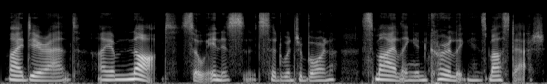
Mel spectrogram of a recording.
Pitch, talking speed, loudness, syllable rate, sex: 200 Hz, 165 wpm, -20 LUFS, 4.8 syllables/s, female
